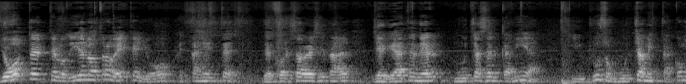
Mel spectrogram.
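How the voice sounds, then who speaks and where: Through audible room echo and noticeable background noise, a high-pitched man talks at a fairly quick pace with lively intonation. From Venezuela. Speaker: lawyer, historian and former electoral official. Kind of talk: radio interview.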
